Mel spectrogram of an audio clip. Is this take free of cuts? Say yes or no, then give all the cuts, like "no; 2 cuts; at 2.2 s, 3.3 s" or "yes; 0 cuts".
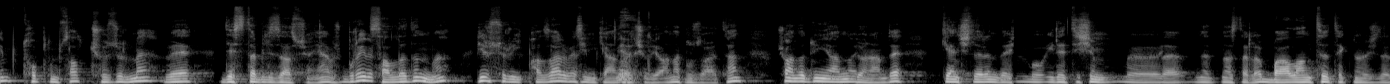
no; 9 cuts; at 2.1 s, 3.7 s, 4.7 s, 5.2 s, 5.8 s, 6.8 s, 8.5 s, 10.1 s, 11.6 s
